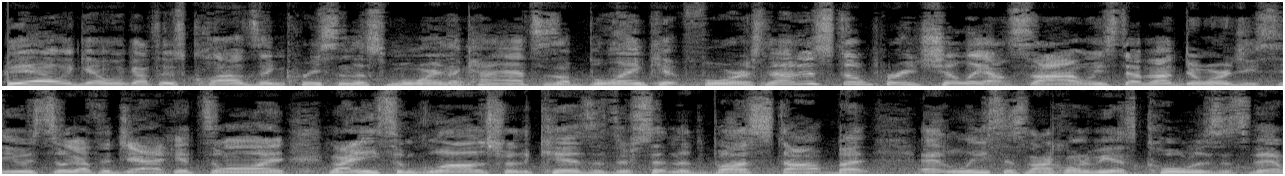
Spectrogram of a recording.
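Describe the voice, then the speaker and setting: Upbeat and very fast, a man speaks at a high pitch with ordinary pitch variation and hardly any pauses, over noticeable background noise. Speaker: television meteorologist. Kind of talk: TV weather forecast, live broadcast reel. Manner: casual, upbeat, conversational.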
